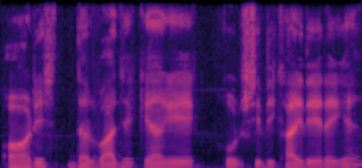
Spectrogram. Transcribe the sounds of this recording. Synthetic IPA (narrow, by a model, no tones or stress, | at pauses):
ɔːɾɪsd̪ɐlwaːzekeaːɡeːkːʊɾʃid̪ɪkʰaːid̪eːɾɐɦiɦɛː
